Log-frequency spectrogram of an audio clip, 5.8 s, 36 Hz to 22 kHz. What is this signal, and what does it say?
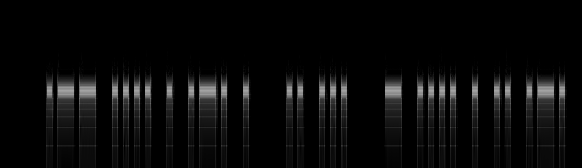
Morse code, heard as a keyed tone, about 22 wpm, 700 Hz. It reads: WHERE IS THEIR
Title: Sentences from Top 1600 Words 22wpm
